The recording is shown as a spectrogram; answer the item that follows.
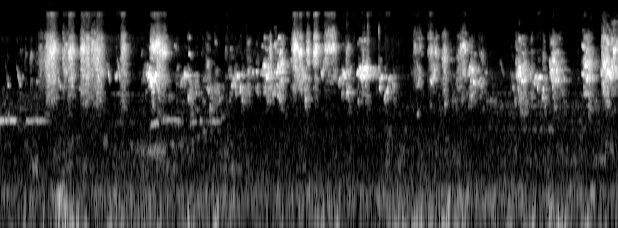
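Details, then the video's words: Domestic chicken chicks chirping as a crowd, dense overlapping high, shrill peeps in rapid bursts, pulsing louder and softer every second or so, with a faint lower whistle near the start. "Cute Chicks Chirping Sounds"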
